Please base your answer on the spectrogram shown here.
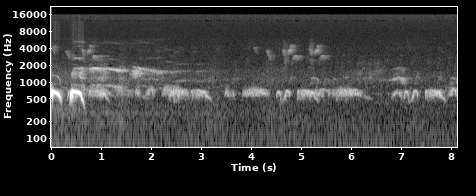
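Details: Decoy spotted dove calling to stimulate wild doves to answer; opens with two loud arched coos, then a long series of softer, wavering hoots repeated at a steady pace, with a faint higher band in the background.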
